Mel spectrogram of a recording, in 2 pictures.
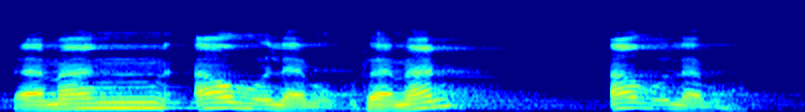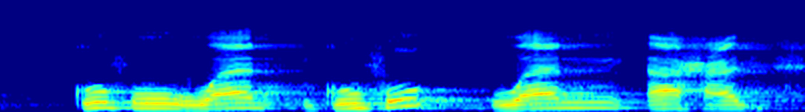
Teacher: কারণ এখানে ইজহারের যে 6 হরফের একটা হরফ হলো হামজা, সে হামজা এখানে নুন সাকিনের পরের হরফ হামজা, এই জন্য এটাকে আমি কি করতেছি, ওই নুন সাকিনকে গুন্না ছাড়া স্পষ্ট করিয়া পড়িতেছি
